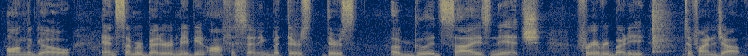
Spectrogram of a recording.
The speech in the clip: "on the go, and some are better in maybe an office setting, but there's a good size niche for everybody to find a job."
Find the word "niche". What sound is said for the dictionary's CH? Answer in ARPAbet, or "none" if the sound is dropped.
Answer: CH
